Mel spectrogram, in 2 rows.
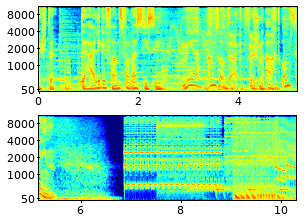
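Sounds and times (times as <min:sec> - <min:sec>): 
speech: 0:00.1 - 0:05.6
several telephones ringing: 0:06.9 - 0:10.2.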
